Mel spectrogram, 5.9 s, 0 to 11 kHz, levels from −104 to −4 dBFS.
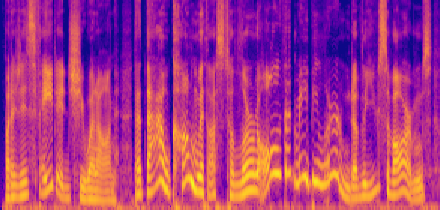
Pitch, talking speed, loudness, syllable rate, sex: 190 Hz, 245 wpm, -18 LUFS, 5.2 syllables/s, male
